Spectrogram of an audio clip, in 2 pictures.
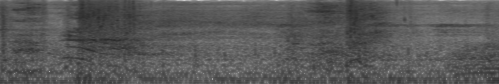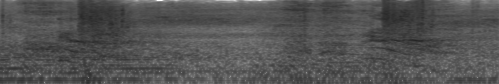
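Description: A heavy blade swings with a loud whoosh and strikes.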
